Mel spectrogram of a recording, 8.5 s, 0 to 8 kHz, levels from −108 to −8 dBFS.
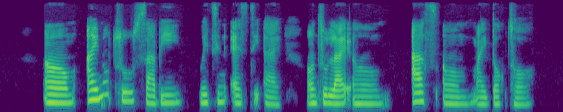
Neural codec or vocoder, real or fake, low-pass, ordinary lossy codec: none; real; 7.2 kHz; AAC, 48 kbps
